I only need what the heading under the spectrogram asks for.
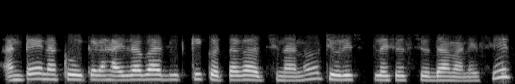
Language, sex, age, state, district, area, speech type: Telugu, female, 18-30, Telangana, Ranga Reddy, urban, conversation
